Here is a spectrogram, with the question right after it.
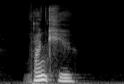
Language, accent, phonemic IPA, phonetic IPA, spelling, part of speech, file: English, Received Pronunciation, /ˈfæŋk ˌju/, [ˈfæŋk ˌjʊu̯], thank you, interjection / noun, En-uk-thank you.ogg
- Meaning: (interjection) 1. An expression of gratitude or politeness in response to something done or given 2. Used as a polite affirmative to accept an offer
